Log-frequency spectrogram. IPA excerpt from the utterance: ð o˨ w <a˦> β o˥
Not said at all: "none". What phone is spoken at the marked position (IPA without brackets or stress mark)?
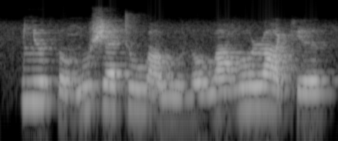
ɑ˦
